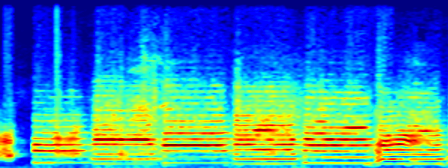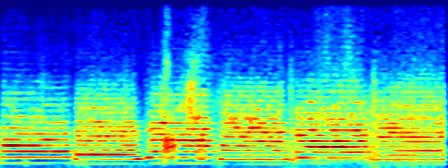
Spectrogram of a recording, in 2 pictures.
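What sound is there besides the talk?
french police car siren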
